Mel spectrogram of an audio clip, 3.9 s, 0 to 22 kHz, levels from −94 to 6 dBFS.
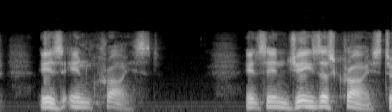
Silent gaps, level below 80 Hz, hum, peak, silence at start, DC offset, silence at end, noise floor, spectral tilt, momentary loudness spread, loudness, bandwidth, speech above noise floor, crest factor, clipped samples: none; -60 dBFS; none; -6 dBFS; 0.4 s; under 0.1%; 0 s; -66 dBFS; -3.5 dB/octave; 11 LU; -20 LUFS; 8.2 kHz; 45 dB; 18 dB; under 0.1%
